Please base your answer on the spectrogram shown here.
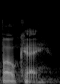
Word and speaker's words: bokeh: Something called critical aperture, sharpest picture, then wide open because I want bokeh, pronounced bokeh, not bokeh.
